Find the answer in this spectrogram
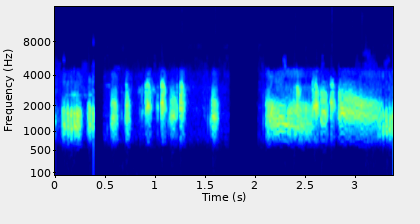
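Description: A European roller gives harsh, rasping 'rak' notes in a quick stuttering series, then a longer grating chatter after a brief pause.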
